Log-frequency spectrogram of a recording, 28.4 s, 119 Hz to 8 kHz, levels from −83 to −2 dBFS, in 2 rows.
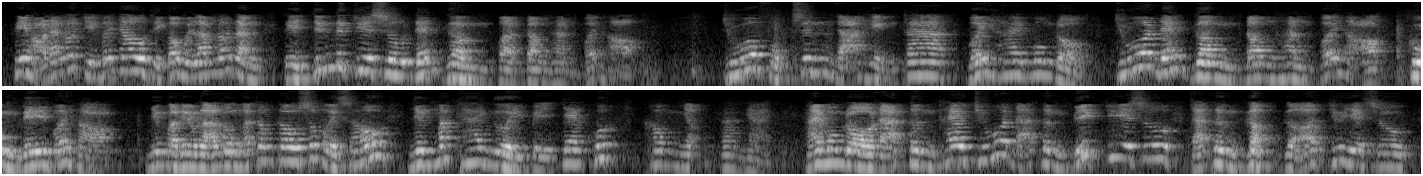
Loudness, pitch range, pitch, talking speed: -29 LUFS, 165-235 Hz, 195 Hz, 180 wpm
